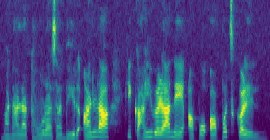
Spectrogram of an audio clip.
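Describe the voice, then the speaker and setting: A woman's voice: medium pitch, a little slow, bright, forceful tone, no echo. A woman reading a travel memoir aloud as scripted audiobook narration. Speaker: audiobook reader.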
